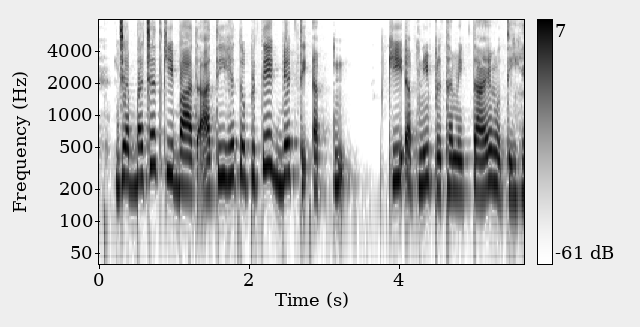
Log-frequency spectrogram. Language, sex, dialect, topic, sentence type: Hindi, female, Hindustani Malvi Khadi Boli, banking, statement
